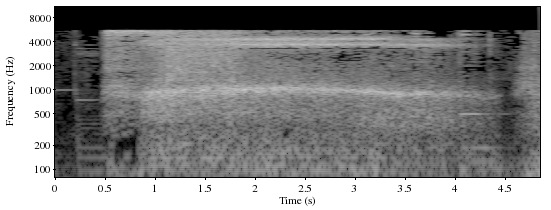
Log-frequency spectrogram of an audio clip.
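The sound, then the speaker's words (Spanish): A deep breath drawn in through pursed lips during a breathing exercise, one long steady airy hiss lasting about four seconds, fairly loud, with no talking. “Vamos a hacerlo un par de veces y tomamos una respiración profunda.”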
